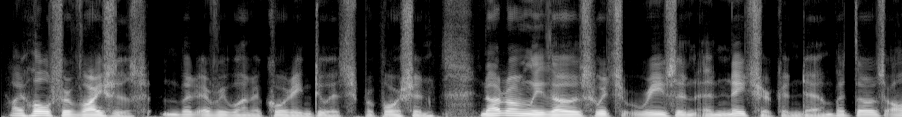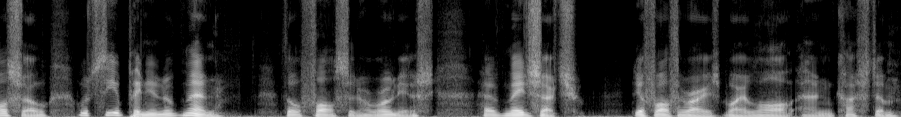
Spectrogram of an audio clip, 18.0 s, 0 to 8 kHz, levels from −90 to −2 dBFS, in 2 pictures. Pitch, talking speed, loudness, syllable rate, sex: 95 Hz, 135 wpm, -18 LUFS, 3.7 syllables/s, male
